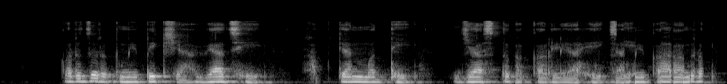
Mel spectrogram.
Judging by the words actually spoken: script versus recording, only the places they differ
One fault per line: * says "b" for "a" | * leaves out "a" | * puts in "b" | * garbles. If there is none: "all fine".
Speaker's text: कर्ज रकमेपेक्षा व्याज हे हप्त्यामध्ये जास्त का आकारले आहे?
* leaves out "का"
* garbles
